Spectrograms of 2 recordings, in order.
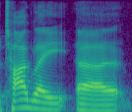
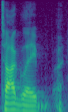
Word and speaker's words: Tagle: tell he tells the story of is it Tagle? Is that how you pronounce the guy from the Philippines? Yeah. So Tagle told the story of how when the last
